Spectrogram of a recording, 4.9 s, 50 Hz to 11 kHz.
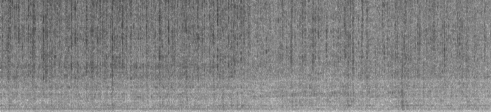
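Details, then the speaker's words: Bicycle chain with wet lubricant after dry contamination is added: steady gritty hiss and grinding as the grit is absorbed into the lube, expected to continue about 10 minutes before slowly dissipating. "we can hear that grinding away there's so much more has been absorbed and it's just continuing on and continuing on"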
